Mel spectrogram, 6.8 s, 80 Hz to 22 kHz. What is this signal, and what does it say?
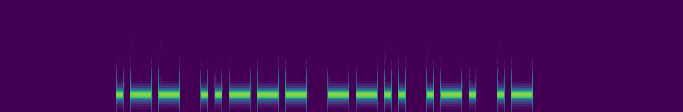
Morse code, heard as a keyed tone, about 17 wpm, 700 Hz. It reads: W2ZRA
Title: Call Signs Repeated 2x - 17wpm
